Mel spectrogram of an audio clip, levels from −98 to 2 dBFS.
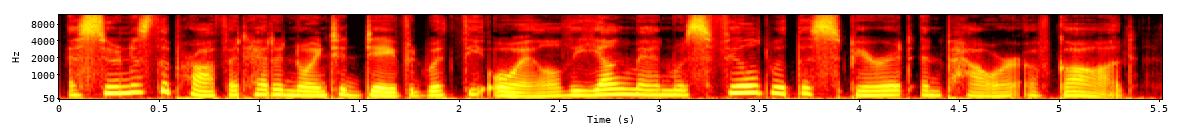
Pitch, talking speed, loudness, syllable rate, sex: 185 Hz, 250 wpm, -19 LUFS, 5.7 syllables/s, female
